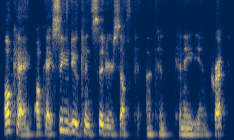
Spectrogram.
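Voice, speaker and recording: A woman's voice: low-pitched, fast talker, darkish tone, slightly rough, low-quality recording. Upbeat woman hosting a chat. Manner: upbeat, enthusiastic interjections. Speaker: radio show host. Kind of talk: casual interview conversation.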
